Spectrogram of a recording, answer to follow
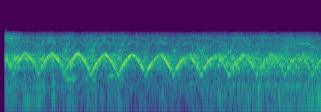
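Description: Police car siren on a fast yelp, its pitch sweeping up and down about three times a second, sounded by police expediting to a job; it grows a little weaker near the end.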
